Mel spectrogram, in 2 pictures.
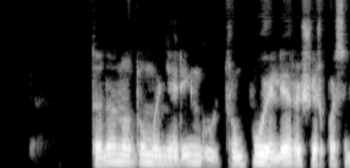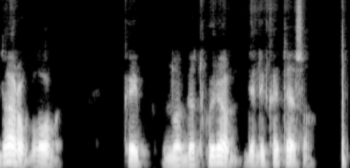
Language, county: Lithuanian, Vilnius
